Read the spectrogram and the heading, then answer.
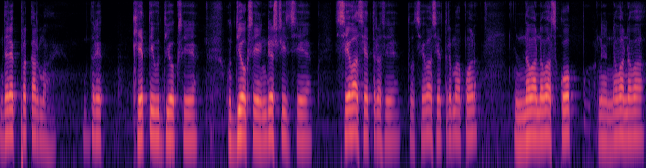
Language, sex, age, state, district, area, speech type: Gujarati, male, 45-60, Gujarat, Rajkot, rural, spontaneous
